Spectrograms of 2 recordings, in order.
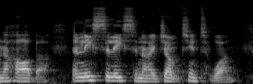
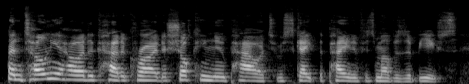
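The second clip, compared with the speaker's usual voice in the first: ordinary delivery, nothing marked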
